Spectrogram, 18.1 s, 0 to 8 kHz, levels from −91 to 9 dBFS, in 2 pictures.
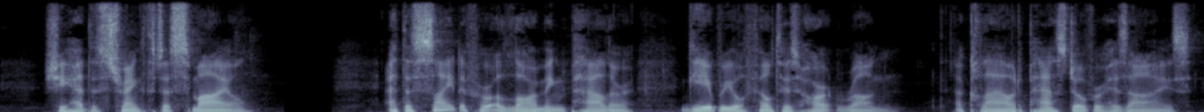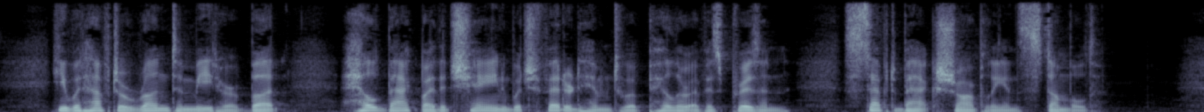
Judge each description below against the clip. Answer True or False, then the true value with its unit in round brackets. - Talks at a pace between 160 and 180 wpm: True (170 wpm)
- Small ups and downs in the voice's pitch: False (4.6 semitones)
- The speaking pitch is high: False (90 Hz)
